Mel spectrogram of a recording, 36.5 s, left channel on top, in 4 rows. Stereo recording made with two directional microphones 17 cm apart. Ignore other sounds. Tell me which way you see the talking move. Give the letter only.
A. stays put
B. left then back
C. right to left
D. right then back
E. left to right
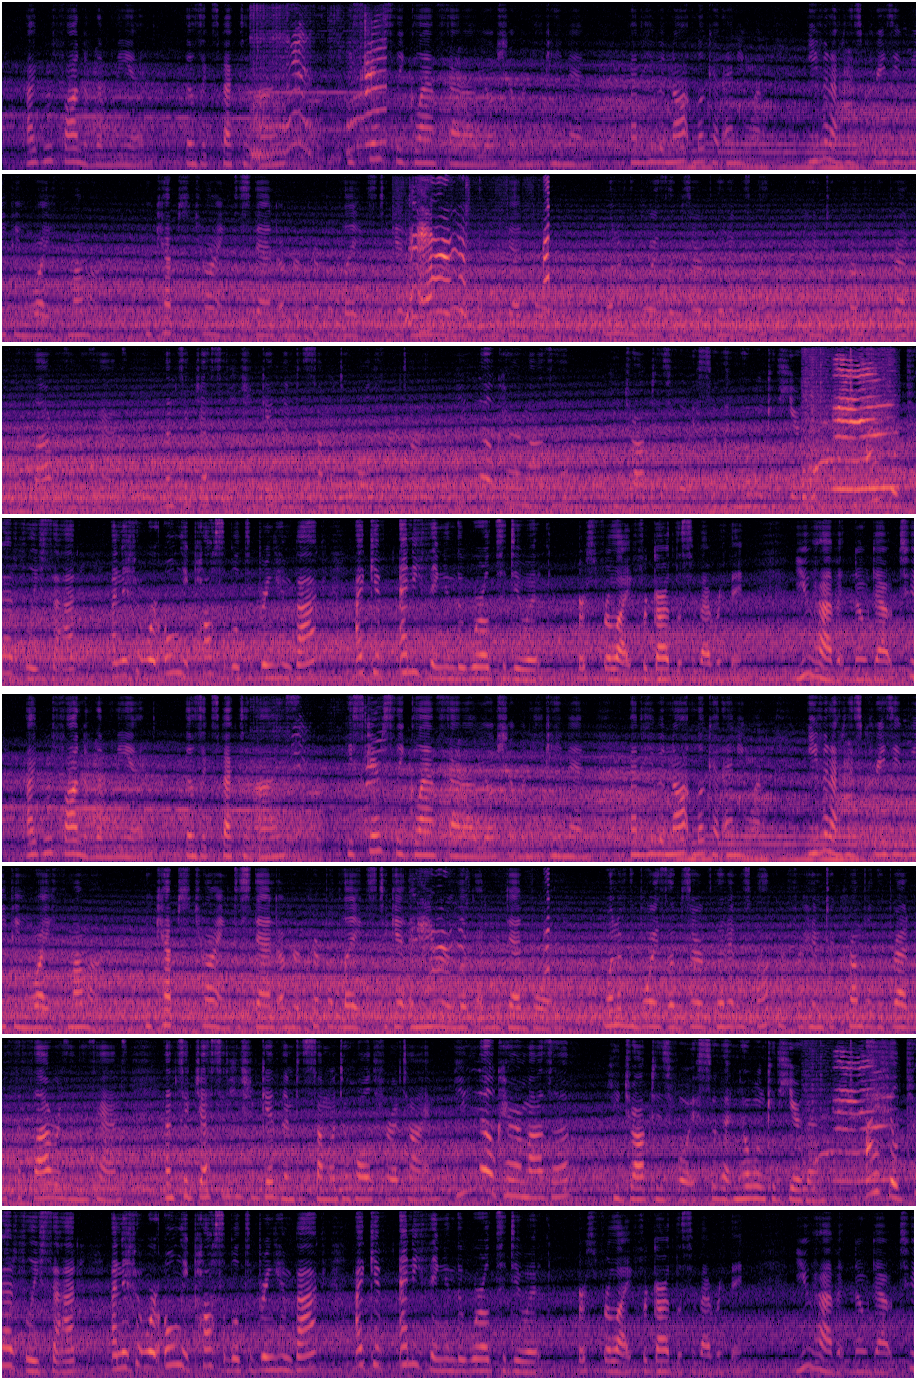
C.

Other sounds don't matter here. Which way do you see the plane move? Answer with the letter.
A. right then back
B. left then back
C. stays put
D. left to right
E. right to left
E.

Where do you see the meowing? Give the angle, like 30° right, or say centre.
60° left.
